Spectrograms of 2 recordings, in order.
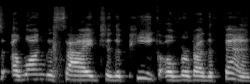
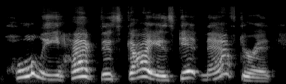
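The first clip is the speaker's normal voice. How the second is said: raised pitch, acted-out astonishment; lively mock amazement; amazed reaction; 5 semitones higher, 4 dB louder than usual. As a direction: marvel at it, retelling your reaction.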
